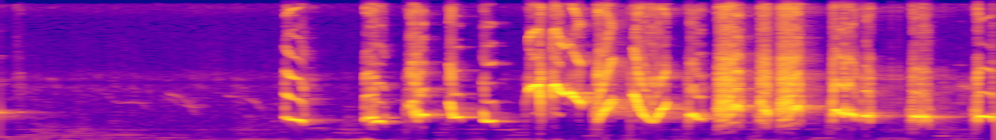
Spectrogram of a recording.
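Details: Greater green leafbird lure song meant to provoke rivals: after a quiet second, a fast series of sharp whistles and buzzy sliding notes, rising and falling, packed closely together.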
